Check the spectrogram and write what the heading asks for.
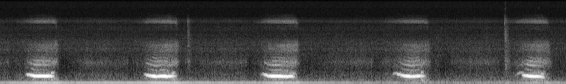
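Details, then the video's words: Dozing cat with rhythmic purring snores, five in a row about every two and a half seconds; each breath is a squeaky tone sliding slightly lower, with brief faint clicks and low hum between breaths. "Purring & snoring: the cutest (and loudest) nap ever"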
